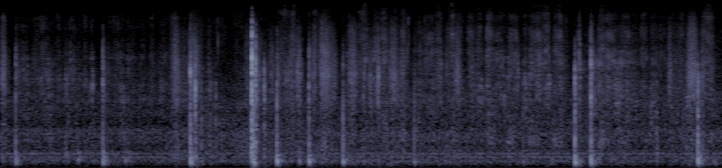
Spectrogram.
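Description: Chalk writing on a chalkboard: faint scratchy strokes and sharp little taps as the words are written, the sharpest tap about three seconds in.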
